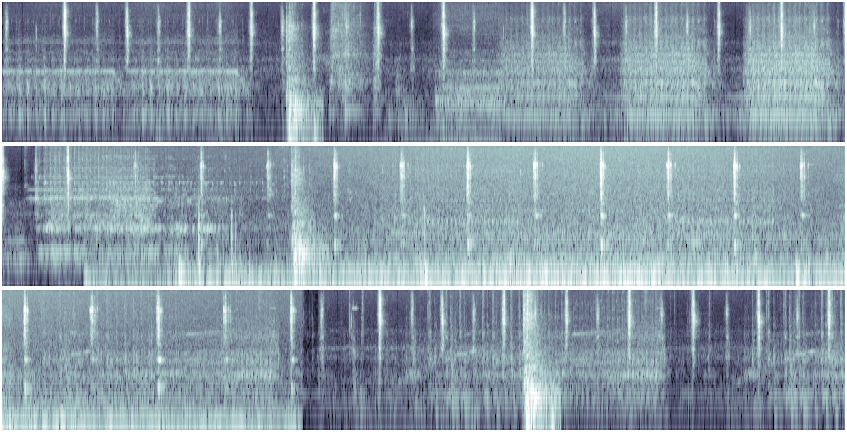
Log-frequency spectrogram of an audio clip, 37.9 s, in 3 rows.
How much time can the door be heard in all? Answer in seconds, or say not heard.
2 s.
